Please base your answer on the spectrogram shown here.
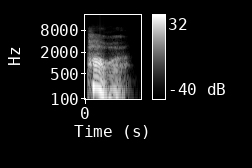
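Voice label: "power", English, British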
